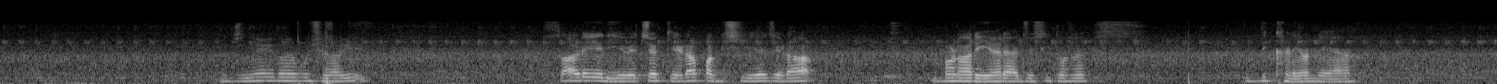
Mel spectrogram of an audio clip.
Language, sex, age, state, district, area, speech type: Dogri, male, 18-30, Jammu and Kashmir, Jammu, rural, spontaneous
